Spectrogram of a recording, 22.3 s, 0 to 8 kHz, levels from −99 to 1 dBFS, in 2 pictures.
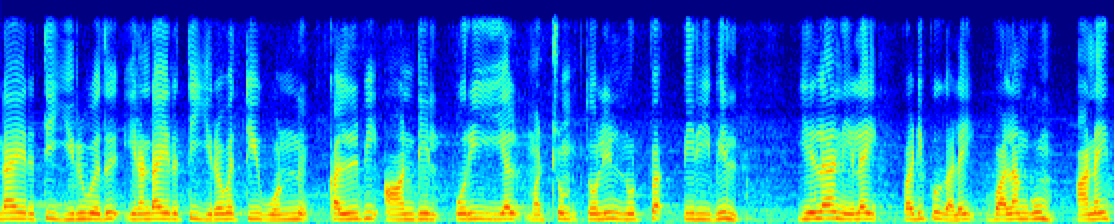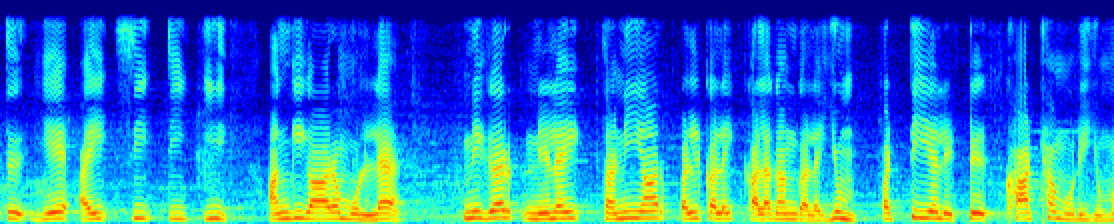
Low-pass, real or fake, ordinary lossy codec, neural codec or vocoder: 7.2 kHz; real; none; none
